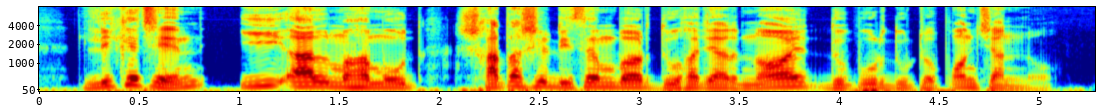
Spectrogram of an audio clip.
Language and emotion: Bengali, neutral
